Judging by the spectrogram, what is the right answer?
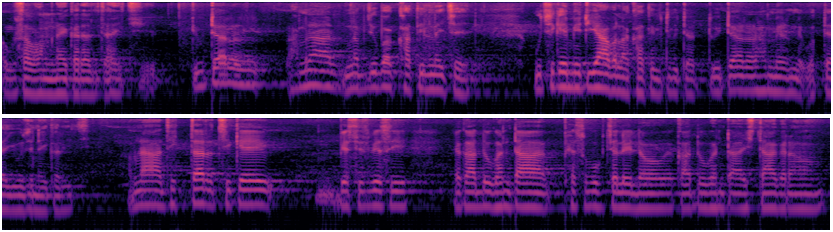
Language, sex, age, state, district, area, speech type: Maithili, male, 18-30, Bihar, Begusarai, rural, spontaneous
